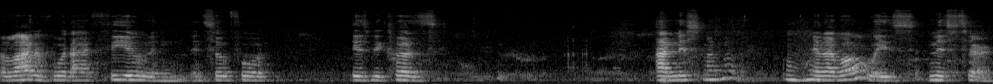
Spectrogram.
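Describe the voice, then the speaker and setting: A woman with an American accent speaks at a medium pitch and a fairly slow pace. Noticeable background noise runs under her voice. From Elkton, Maryland. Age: 80s+. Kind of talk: interview answer.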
